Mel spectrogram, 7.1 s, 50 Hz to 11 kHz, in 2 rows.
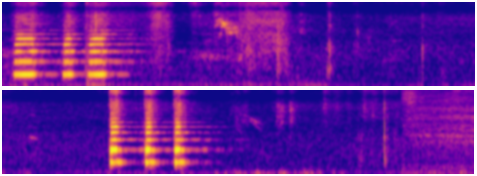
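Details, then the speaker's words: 2000 Toyota Avalon, 322,000 miles, which had no horn: first test of a newly installed replacement horn. Three loud, clean blasts, a pause, then three more; strong steady tone with no rasp, working perfectly. "so as you heard this is this horn works perfect it's very loud and uh I like the sound of it"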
